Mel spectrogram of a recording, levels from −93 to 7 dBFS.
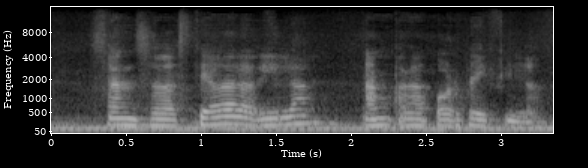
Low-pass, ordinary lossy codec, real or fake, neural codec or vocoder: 14.4 kHz; Opus, 64 kbps; fake; codec, 32 kHz, 1.9 kbps, SNAC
